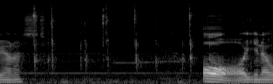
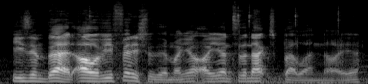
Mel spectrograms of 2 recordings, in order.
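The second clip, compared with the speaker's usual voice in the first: ordinary talk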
